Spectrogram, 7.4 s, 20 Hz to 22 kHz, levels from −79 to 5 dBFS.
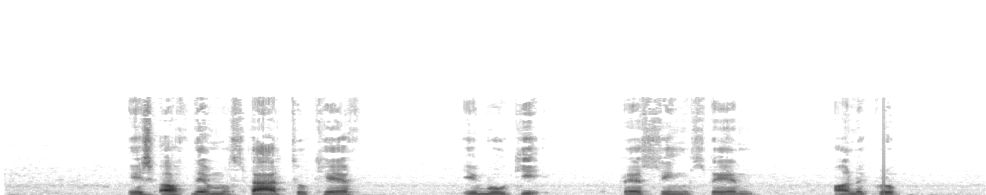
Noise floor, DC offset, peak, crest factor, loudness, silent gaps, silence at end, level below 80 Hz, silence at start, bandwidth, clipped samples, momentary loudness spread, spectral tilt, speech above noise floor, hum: -63 dBFS; under 0.1%; -2 dBFS; 24 dB; -25 LUFS; none; 0.65 s; -56 dBFS; 0.95 s; 11.5 kHz; under 0.1%; 14 LU; -5.5 dB/octave; 39 dB; none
